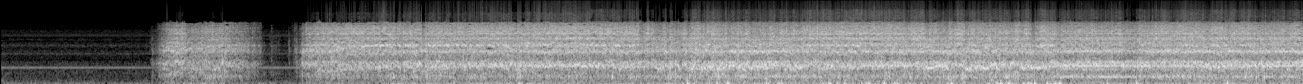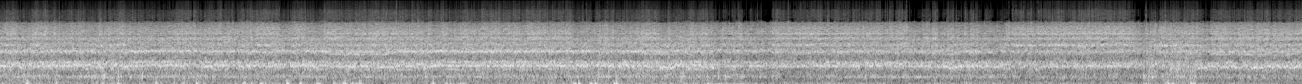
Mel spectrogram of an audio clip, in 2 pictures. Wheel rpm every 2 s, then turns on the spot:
20, 90, 210, 210, 220, 220, 230, 230, 230, 230, 230, 220, 200.
none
